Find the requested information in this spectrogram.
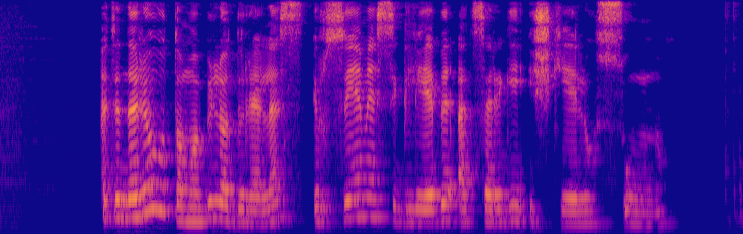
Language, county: Lithuanian, Vilnius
